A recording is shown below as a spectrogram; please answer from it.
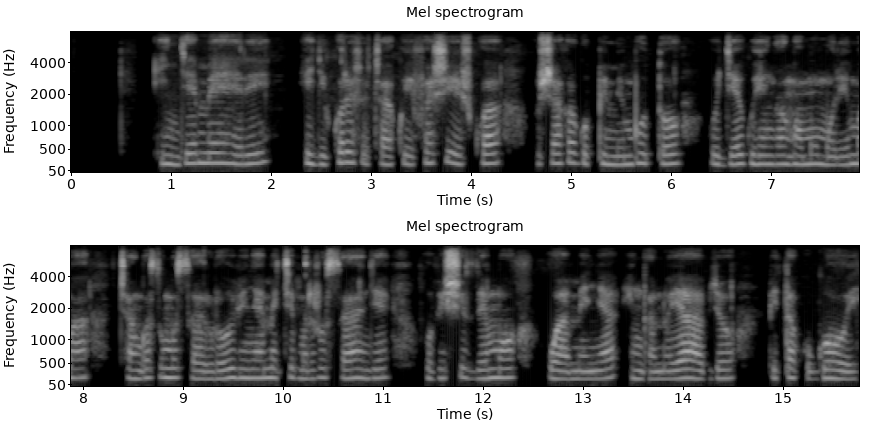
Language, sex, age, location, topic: Kinyarwanda, female, 25-35, Musanze, agriculture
